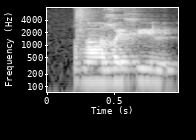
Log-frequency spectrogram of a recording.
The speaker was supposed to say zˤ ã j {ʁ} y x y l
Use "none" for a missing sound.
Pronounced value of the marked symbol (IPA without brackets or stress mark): ʁ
